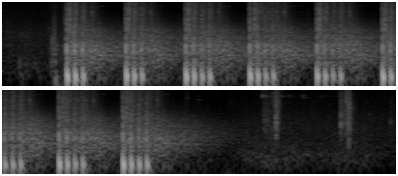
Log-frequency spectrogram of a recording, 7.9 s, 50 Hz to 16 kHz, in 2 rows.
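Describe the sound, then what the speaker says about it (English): Battlefield 3 rifle fire in burst mode hits a wall: seven evenly spaced, sharp bursts of several rapid cracks each, loud and close, followed by two single shots and scattered faint impacts as the shooting tapers off. "I shall shoot the bottom left of the wall in burst fire"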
